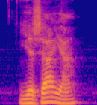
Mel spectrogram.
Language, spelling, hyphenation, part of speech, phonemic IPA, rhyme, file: Dutch, Jesaja, Je‧sa‧ja, proper noun, /jəˈzaː.jaː/, -aːjaː, Nl-Jesaja.ogg
- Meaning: 1. Isaiah (Israelite prophet, Biblical figure) 2. Isaiah (book of the Hebrew Bible)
